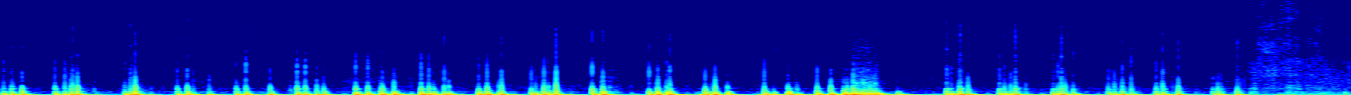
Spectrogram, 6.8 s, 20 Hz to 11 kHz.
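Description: A thin, flat agglomerated cork board is held horizontally over the microphone while its top surface is tapped with fingertips and nails. About 29 quick, uneven taps land as soft, dull, low thumps with little ring. The tapping fades toward the end into a faint, airy hiss.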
